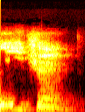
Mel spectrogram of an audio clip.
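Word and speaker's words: I Ching: advise on our current situation okay that that's pronounced I love the E chain it's a Lester Crowley level amen it was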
